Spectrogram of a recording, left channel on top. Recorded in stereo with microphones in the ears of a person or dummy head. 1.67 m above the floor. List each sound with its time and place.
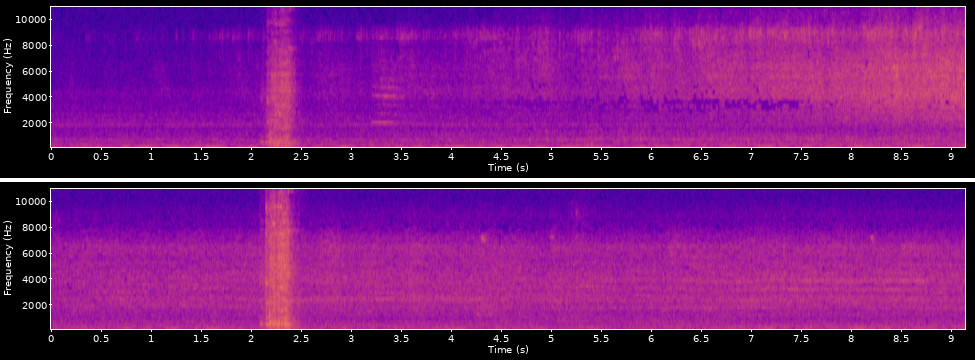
2.1 s cutlery clinking: 65° right (ahead or behind), 1.8 m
